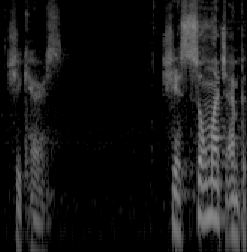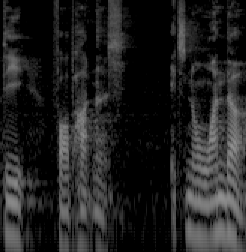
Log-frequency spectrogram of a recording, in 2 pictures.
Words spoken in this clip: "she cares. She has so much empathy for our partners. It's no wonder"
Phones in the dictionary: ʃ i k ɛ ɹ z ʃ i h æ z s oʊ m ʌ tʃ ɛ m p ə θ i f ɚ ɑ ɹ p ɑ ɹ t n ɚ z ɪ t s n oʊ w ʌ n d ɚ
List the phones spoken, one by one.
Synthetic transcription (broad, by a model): ʃ i k ɛ ɹ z ʃ i h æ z s oʊ m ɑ tʃ ɛ m p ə t i f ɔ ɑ p ɑ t n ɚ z ɪ t s n oʊ w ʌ n d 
